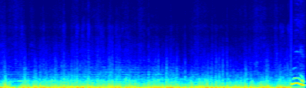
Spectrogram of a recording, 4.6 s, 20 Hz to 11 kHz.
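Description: Strong wind at sea on a sailboat in the Bahamas, forecast around 20 knots gusting 33, roars constantly and loudly across the microphone as a dense, unbroken rush with no pauses and no voices.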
